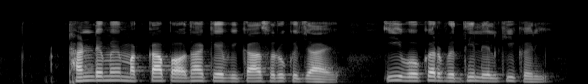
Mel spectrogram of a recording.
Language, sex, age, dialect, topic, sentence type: Maithili, male, 25-30, Eastern / Thethi, agriculture, question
